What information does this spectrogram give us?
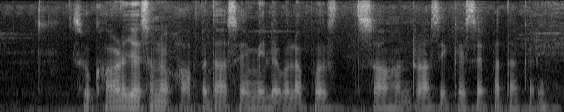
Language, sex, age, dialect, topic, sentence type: Magahi, male, 18-24, Western, banking, question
